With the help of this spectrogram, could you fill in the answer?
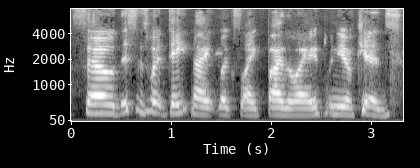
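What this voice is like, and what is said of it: Hoarse, froggy voice. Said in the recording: “My voice sounds a little froggy. Just got a little cold”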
